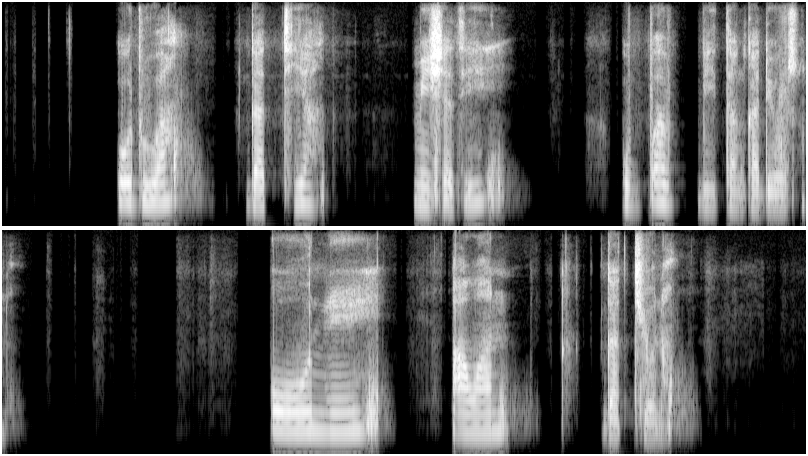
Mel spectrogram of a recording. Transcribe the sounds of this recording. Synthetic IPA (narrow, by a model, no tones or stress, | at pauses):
ʔɔd̪ʊwɐ | ɡɐt̪ʰːɪjɐ | miːʃːɐ̰t̪ɪ | ʊbːɐ | biːt̪ːɐŋkːɐd̪ɛjoːsɔnɐ̥ | ʔoːne | ɐwaːn | ɡɐt̪ːɪjɔnɐ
